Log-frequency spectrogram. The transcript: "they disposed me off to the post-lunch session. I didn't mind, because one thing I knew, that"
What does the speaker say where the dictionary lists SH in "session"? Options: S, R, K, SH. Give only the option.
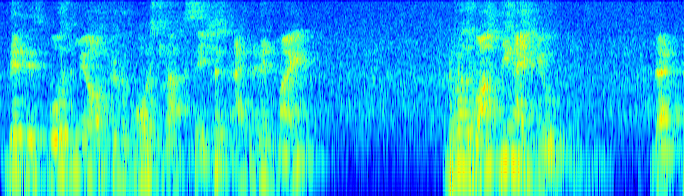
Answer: SH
